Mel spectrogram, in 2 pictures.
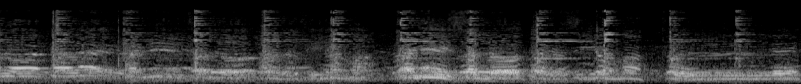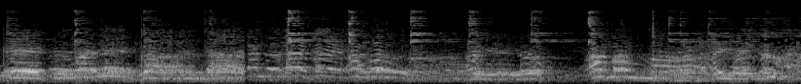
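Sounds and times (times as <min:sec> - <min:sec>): brass hand bells ringing: 0:00.0 - 0:09.0, 0:10.8 - 0:16.0
crowd shouting and chanting: 0:00.0 - 0:16.0.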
